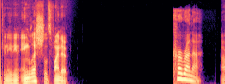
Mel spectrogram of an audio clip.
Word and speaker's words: Corunna: Storm moving into, I believe it's Corunna. Let's find out. Let me make sure it's on Canadian English. Let's find out. Corunna.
